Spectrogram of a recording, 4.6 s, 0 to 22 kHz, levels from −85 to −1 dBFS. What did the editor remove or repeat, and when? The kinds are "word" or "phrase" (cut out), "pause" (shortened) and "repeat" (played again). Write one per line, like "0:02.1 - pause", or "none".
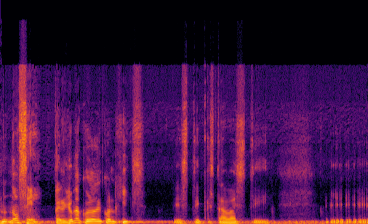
0:01.4 - word
0:02.6 - phrase
0:02.9 - word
